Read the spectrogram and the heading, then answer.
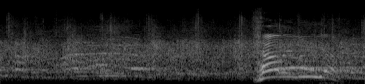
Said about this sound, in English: Oh, let's stand to our feet and clap our hands unto the Lord tonight. Come on, let's clap our hands unto the Lord right now.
